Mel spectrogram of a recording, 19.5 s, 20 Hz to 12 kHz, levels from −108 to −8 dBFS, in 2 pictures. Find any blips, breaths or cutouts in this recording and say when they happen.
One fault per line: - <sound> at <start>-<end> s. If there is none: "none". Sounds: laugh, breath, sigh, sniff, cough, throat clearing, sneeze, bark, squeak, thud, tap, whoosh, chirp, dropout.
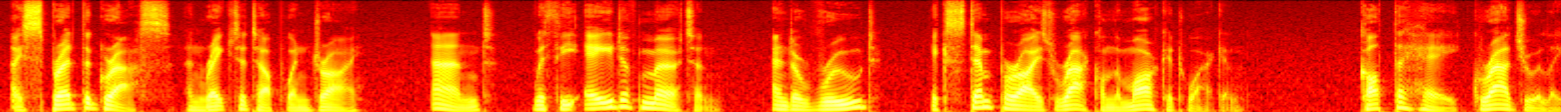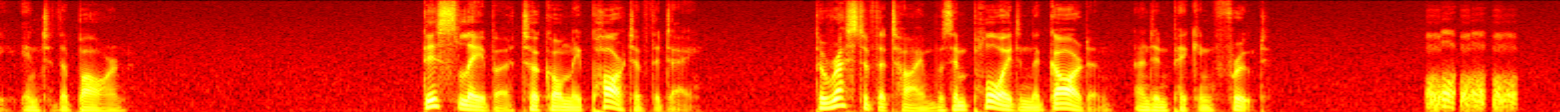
- laugh at 18.7-19.2 s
